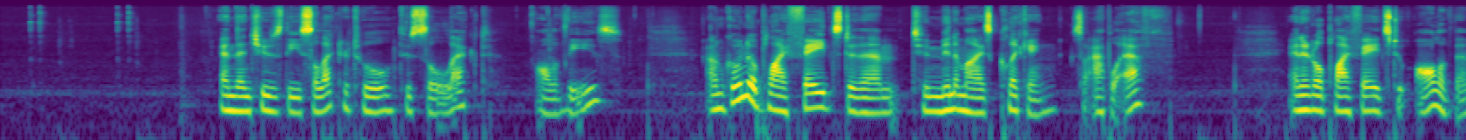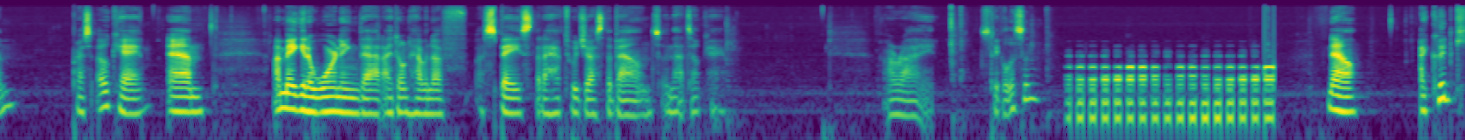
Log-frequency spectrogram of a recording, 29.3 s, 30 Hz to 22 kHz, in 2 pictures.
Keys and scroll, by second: 0.7 BackSpace, 1.4 BackSpace, 11.3 super+f, 22.0 Home, 24.2 Return, 25.0 space, 27.2 space.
